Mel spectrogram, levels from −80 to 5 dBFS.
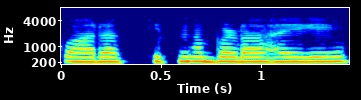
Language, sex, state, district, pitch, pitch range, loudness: Hindi, female, Uttar Pradesh, Jyotiba Phule Nagar, 230 Hz, 225-235 Hz, -19 LUFS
